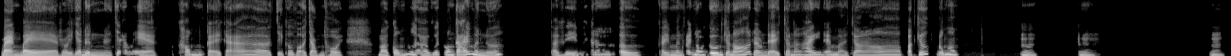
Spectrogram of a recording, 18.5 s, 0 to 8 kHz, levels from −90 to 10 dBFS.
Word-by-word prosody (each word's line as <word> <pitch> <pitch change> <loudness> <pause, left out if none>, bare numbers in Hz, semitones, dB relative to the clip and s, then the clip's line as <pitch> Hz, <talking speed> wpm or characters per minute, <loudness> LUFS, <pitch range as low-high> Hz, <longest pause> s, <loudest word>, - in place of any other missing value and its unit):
bạn 170 +2 +5
bè, 170 -3 +4
rồi 150 0 -3
gia 205 +1 +2
đình 175 -4 +2
nè, 160 - -5
cha 215 - 0 0.2
mẹ 160 +2 -1 0.3
không 225 0 -1
kể - - -1
cả 240 - -3 0.4
chỉ - - -5
có 250 0 -3
vợ - - -3
chồng 170 -4 -1
thôi 185 +1 -2 0.6
mà 180 -4 +1
cũng 160 - +1
là 215 -11 0
với 240 +3 +1
con 235 -3 +3
cái 245 +6 +5
mình 250 - +4
nữa, 170 +12 0 0.7
tại 165 - -4
vì 185 -1 -1
mấy 195 - -16
cái 275 - -9
đó - - -4 0.3
ừ, 185 -3 +3 0.3
tại - - +1
vì - - -5
mình 195 -2 -1
phải 195 - -2
noi 245 -3 +5
gương 240 0 +10
cho 235 -2 +1
nó 240 +7 +2
rồi 200 -3 +1
để - - +2
cho 235 -2 -2
nó 230 +1 -2
thấy 235 +3 +1
để - - -2
mà 220 -4 -1
cho 190 - -3
nó 230 +5 -4
bắt 225 - 0
chước, 300 +7 +3
đúng 225 - +2
hông? 260 -3 +4 0.9
Ừm, 200 -3 0 0.7
ừm. 195 -4 -3 1.7
Ừm. 195 -3 -6
205 Hz, 175 wpm, -23 LUFS, 180-235 Hz, 1.7 s, gương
